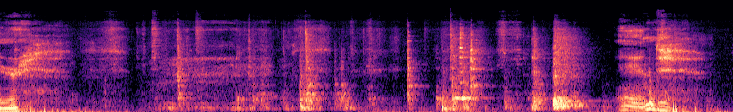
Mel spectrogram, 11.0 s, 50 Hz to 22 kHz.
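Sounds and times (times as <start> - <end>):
knocks and clunks: 2.6 - 9.2.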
